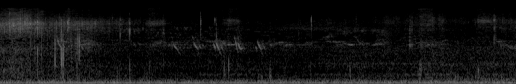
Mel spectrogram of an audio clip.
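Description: Outdoor ambience: small birds chirping in short calls, mostly in the middle stretch, over a steady low hum and a few faint clicks.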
